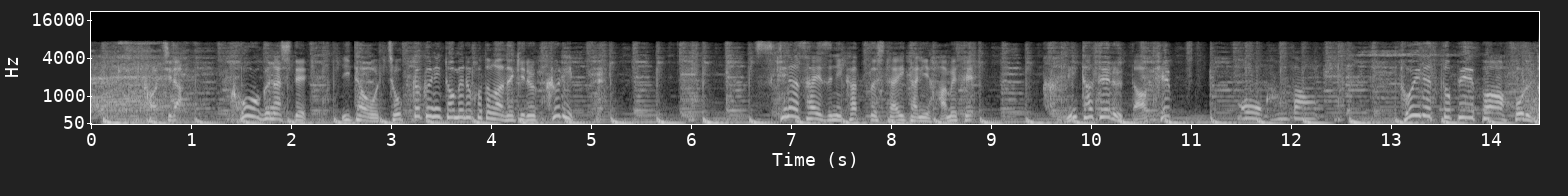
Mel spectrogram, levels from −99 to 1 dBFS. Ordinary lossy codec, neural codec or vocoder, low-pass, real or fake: none; autoencoder, 48 kHz, 128 numbers a frame, DAC-VAE, trained on Japanese speech; 7.2 kHz; fake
